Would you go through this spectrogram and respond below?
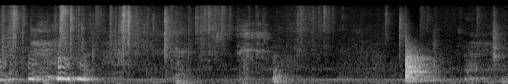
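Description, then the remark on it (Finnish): Several sharp knife strikes against a wooden cutting board as a large onion is chopped into bigger wedges, coming in an irregular, unhurried rhythm with one louder thunk near the end. “Sun täytyy pilkkoa nyt, koska mulla on mikrofoni”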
